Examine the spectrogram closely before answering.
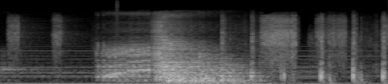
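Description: A heavy metal door slides open with a rumbling hiss.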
